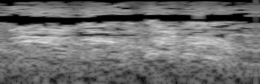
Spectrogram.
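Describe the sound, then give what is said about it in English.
A rowdy crowd shouts and yells all at once in a continuous, jumbled roar. The noise swells and dips in waves, with no single voice standing out. “Something, we've lost the crowd again.”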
